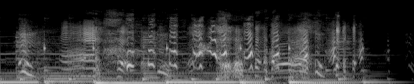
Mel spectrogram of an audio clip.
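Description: Cartoon baby voices giggling and laughing over bouncy background music with a steady bass line; the sound fades out near the end.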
